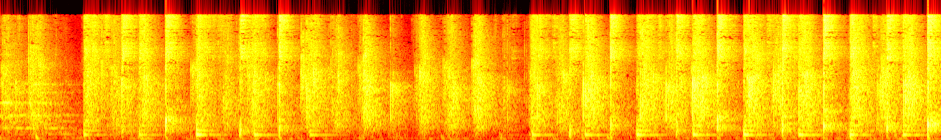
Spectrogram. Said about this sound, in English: Good, all right. Keep clapping.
